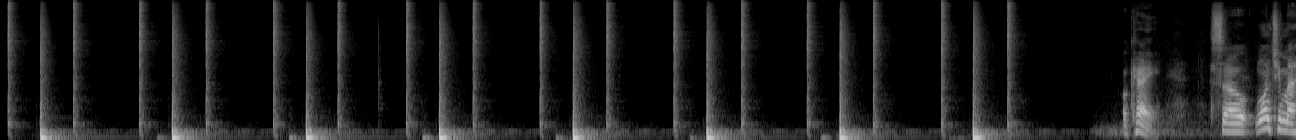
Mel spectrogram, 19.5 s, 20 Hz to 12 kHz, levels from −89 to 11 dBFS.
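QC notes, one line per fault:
No faults heard anywhere in this audio.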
